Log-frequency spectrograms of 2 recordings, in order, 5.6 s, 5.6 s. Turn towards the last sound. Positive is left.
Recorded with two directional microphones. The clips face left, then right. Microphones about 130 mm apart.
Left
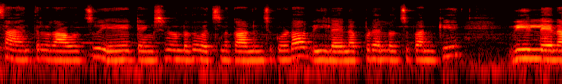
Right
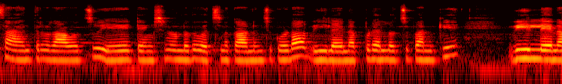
turn(degrees=-20)  # may be behind; listen again after turning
